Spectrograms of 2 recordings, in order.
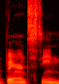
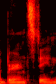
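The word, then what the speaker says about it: Berenstain: being pronounced like here's the correct way to pronounce it I don't know man could be but I swear I read the baron Steen bears as a kid instead of the baron stain bears but guess that's not the case but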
